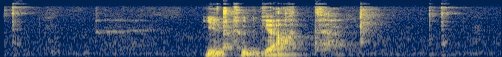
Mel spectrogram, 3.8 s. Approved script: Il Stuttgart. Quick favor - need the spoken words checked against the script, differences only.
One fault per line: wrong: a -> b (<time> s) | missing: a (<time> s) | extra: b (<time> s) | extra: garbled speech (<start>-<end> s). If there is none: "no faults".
no faults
